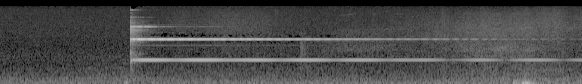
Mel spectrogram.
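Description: A meditation bell struck once about two seconds in, ringing on with a clear pure tone that slowly fades, marking the end of the sitting. A low thump comes near the end.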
